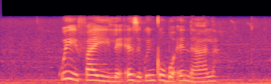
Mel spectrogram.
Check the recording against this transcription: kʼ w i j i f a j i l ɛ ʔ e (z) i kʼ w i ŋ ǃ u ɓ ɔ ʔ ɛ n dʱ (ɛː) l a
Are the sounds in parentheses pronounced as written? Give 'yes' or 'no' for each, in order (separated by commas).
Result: yes, no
